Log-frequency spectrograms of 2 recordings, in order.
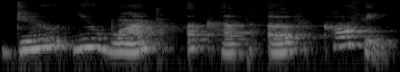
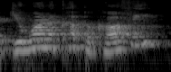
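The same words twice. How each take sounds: First: Each word is said separately and fully. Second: The words are reduced and run together. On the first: This is how the sentence is written. "But do Americans really pronounce it like this? Not really" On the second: This is how Americans really say it. "You're going to hear"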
